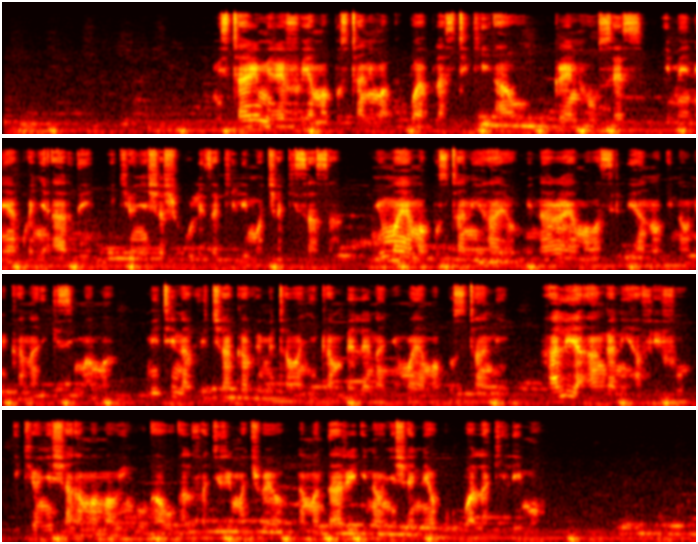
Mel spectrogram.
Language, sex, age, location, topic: Swahili, male, 18-24, Nairobi, agriculture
